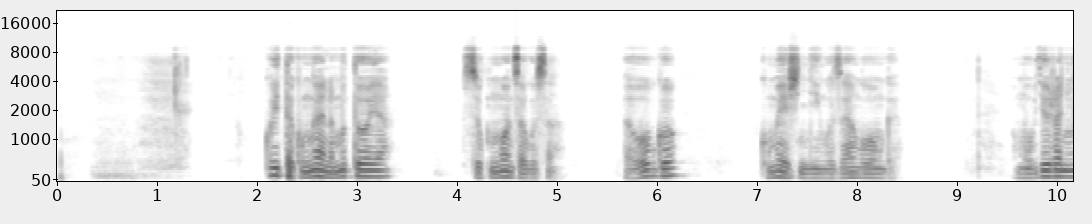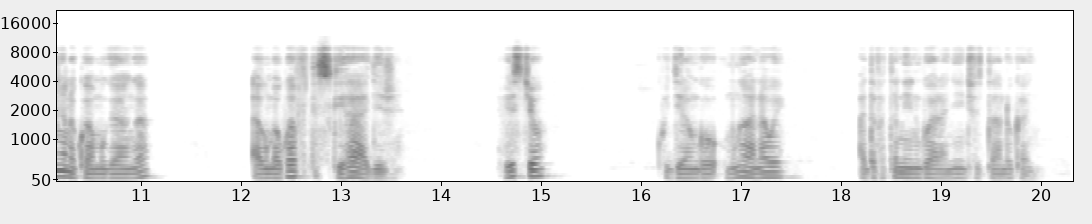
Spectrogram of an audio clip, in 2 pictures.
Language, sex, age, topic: Kinyarwanda, male, 18-24, health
